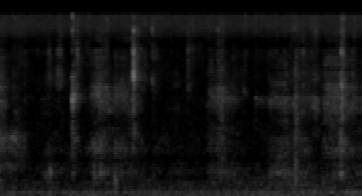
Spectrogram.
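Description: Faint, close-miked eating sounds: a person chewing a bite of fried fish, with scattered soft wet mouth clicks.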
